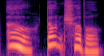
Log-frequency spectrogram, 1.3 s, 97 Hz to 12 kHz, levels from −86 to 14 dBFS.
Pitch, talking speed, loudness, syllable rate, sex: 195 Hz, 140 wpm, -16 LUFS, 3.9 syllables/s, male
